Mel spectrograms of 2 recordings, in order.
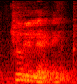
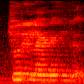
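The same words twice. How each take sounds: The two takes are said the same way.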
